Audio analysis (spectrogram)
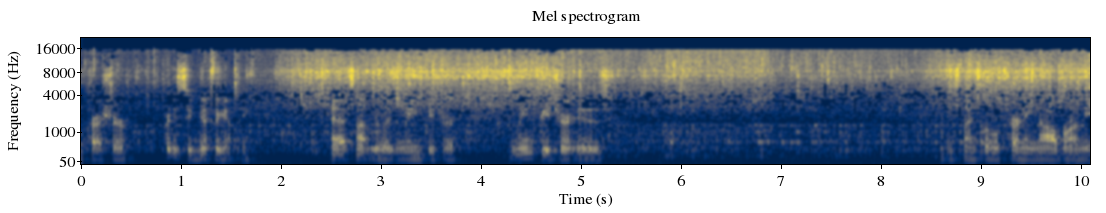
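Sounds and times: faucet water running into sink: 0.0 - 10.0.

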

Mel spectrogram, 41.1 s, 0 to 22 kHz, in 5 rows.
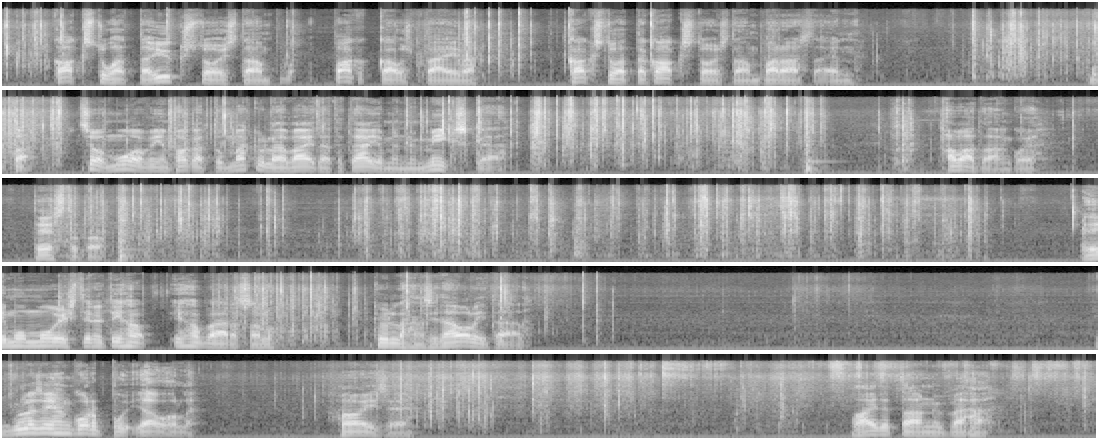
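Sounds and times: plastic crinkling: 0.0 - 1.4, 2.0 - 5.0, 5.7 - 15.4, 16.1 - 24.1, 25.1 - 29.4, 34.4 - 41.0
crumbs crackling onto paper: 0.0 - 24.1, 25.1 - 29.4, 34.4 - 41.0
crumbs shaken onto baking paper: 7.3 - 14.2, 35.6 - 41.0.

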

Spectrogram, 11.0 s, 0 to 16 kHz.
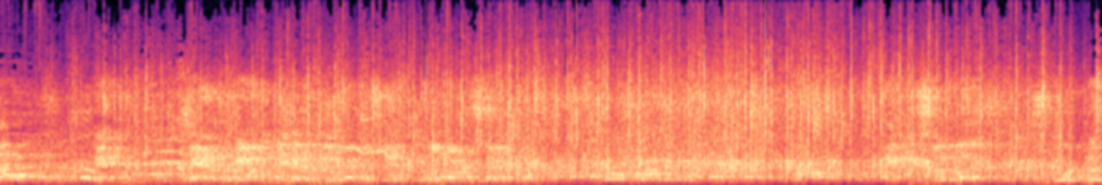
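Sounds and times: man speaking over public address: 0.0 - 5.5, 8.2 - 11.0.

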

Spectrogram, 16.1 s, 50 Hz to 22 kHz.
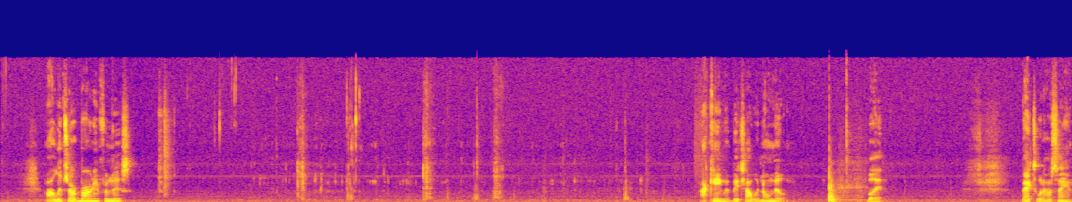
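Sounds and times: man chewing noodles: 3.2 - 10.4.

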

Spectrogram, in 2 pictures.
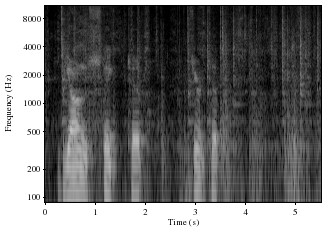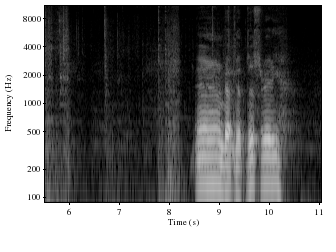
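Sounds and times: man speaking: 8.5 - 10.4.

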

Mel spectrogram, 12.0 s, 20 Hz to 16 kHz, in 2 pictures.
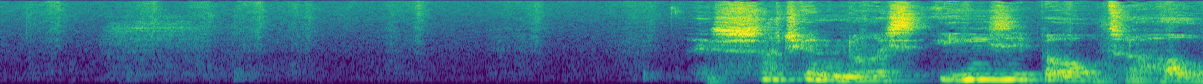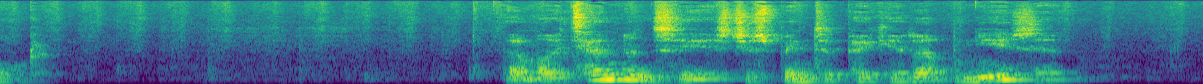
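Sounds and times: shaving brush rubbing lather: 0.0 - 12.0.

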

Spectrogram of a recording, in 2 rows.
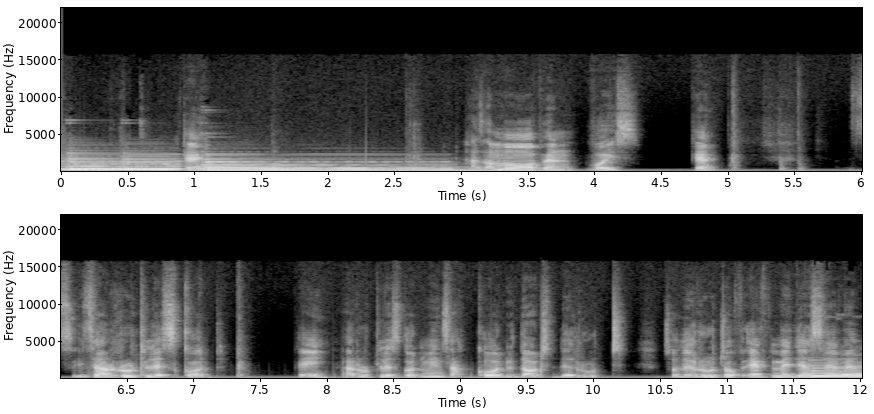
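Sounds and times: piano chord ringing: 0.0 - 3.6, 11.6 - 12.0.

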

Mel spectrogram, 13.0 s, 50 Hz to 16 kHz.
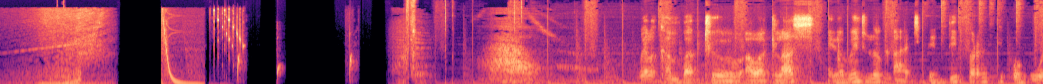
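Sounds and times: downward sweeping tone: 0.0 - 1.4.

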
